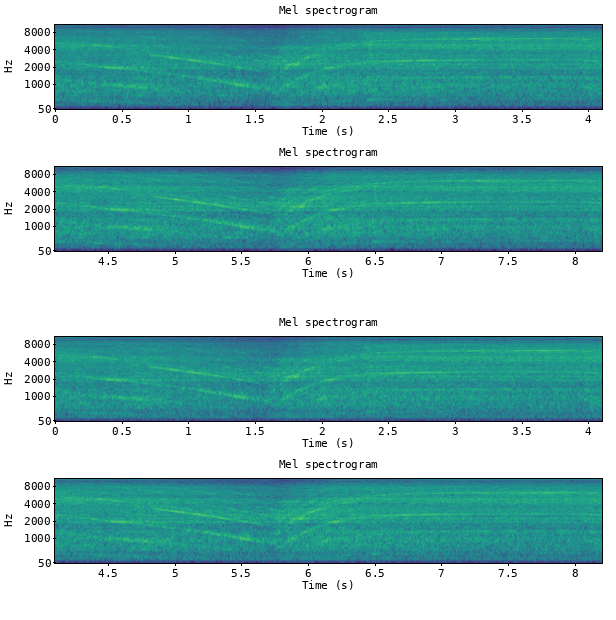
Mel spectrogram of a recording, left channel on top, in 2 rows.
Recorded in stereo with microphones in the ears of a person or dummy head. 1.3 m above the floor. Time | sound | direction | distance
0.0 | an engine running | 5° right (ahead or behind) | 1.6 m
